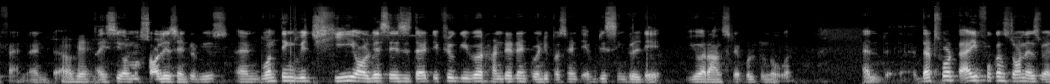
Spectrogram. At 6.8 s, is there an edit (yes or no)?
no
